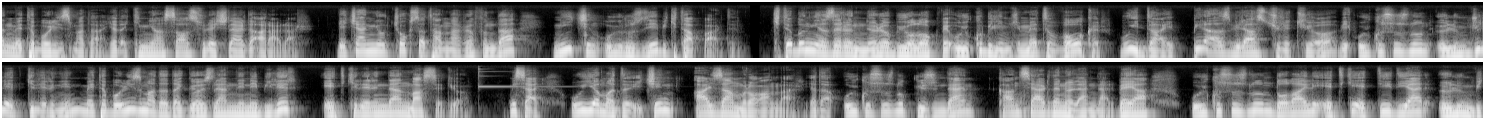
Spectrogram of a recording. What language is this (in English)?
Turkish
